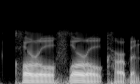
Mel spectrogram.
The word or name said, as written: chlorofluorocarbon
